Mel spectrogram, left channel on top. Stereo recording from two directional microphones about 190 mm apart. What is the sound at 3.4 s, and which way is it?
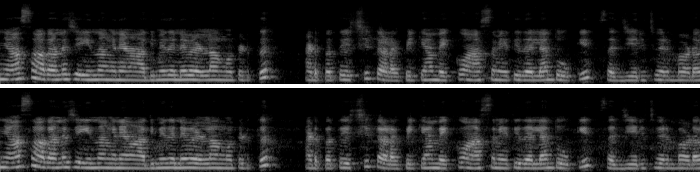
A woman's voice, 10° left (ahead or behind).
